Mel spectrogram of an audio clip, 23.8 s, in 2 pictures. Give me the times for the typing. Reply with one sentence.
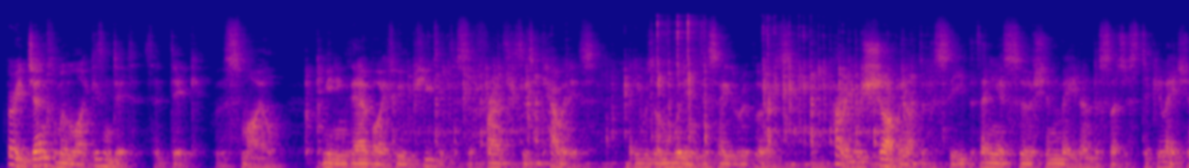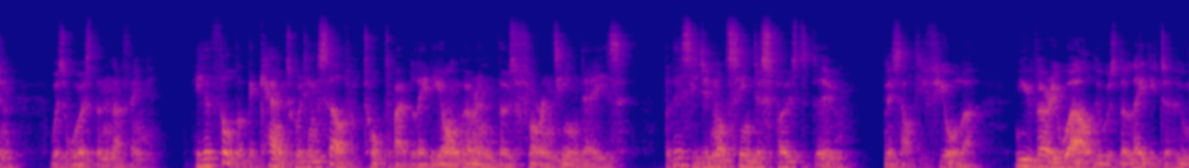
You can hear the typing from 2.9 to 10.4 s.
